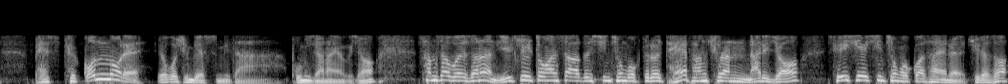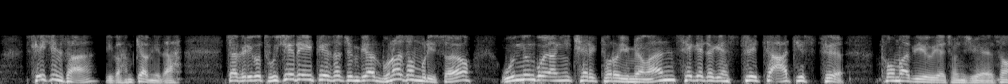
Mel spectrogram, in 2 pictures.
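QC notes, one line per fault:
Throughout, GSM full-rate codec: the speech has been through the old GSM full-rate phone codec, and the damage is plainly audible. It rebuilds the voice from a vocal-tract model fed with a sparse pulse train, keeping just one in three excitation samples, which gives that buzzy, gravelly grain. Nothing gets through above 3.8 kHz, so the top end is gone. The overall character fits the 13 kbps full-rate mode.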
